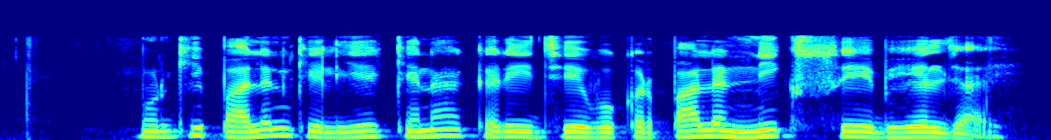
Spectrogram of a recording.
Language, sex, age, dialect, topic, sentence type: Maithili, male, 25-30, Eastern / Thethi, agriculture, question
